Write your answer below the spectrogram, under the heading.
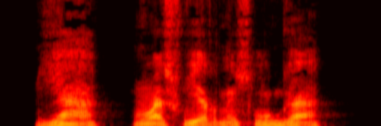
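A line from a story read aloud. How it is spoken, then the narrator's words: Sullen grumble. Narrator (Russian): угрюмо пробурчал хвост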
